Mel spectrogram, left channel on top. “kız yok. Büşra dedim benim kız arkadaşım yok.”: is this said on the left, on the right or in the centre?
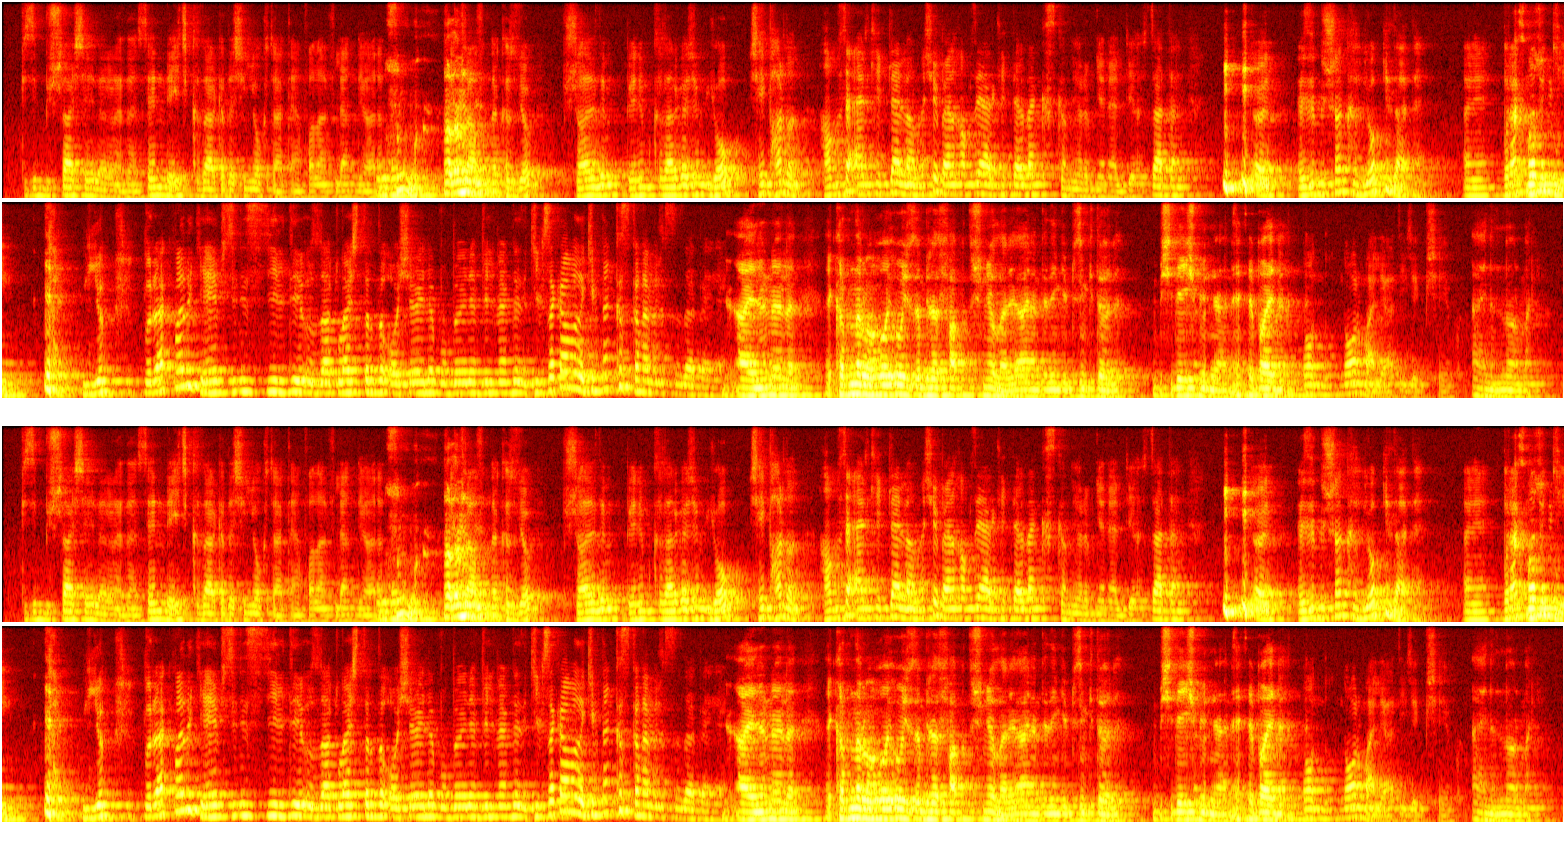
Right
